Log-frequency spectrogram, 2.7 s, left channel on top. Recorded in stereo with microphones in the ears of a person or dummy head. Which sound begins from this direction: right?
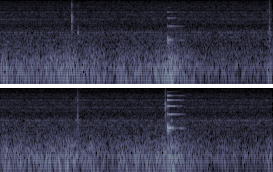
A piano, at 1.7 s.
